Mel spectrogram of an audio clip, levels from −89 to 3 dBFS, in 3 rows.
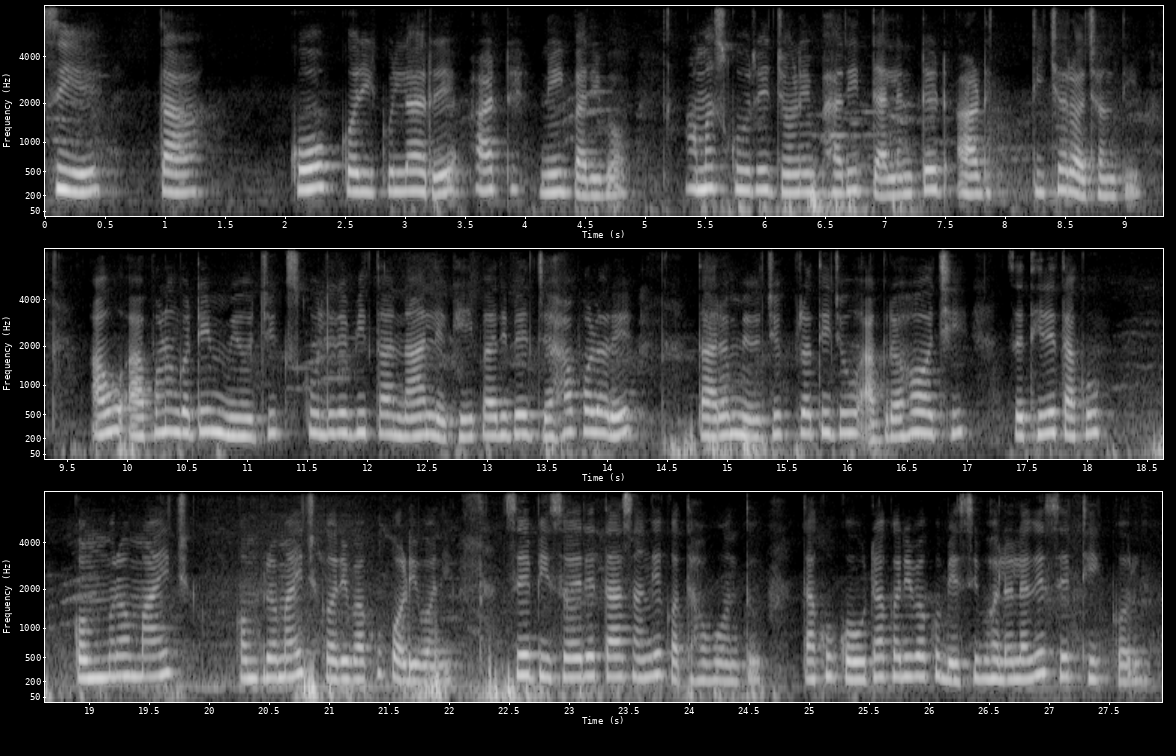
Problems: background sounds at intervals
